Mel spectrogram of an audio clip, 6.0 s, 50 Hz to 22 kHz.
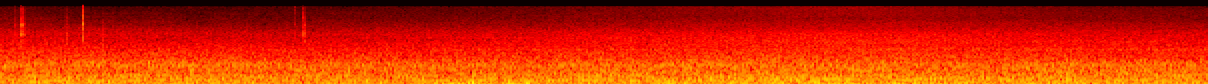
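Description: A 700-series Shinkansen train pulling out and gathering speed alongside the platform: a steady rumble of wheels and running gear with a faint hum, and a hiss that builds from about three seconds in. A few faint clicks come in the first second and a half.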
